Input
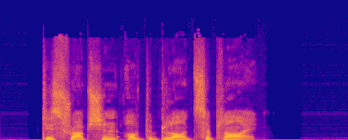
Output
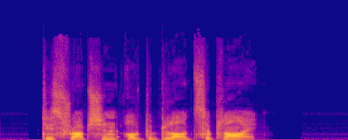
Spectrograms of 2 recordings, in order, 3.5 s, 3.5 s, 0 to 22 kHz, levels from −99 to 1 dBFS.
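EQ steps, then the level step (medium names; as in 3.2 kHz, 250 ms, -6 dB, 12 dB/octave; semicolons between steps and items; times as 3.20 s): tone controls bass -7 dB, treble -12 dB; peaking EQ 1 kHz +13.5 dB 0.31 oct; -1.5 dB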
